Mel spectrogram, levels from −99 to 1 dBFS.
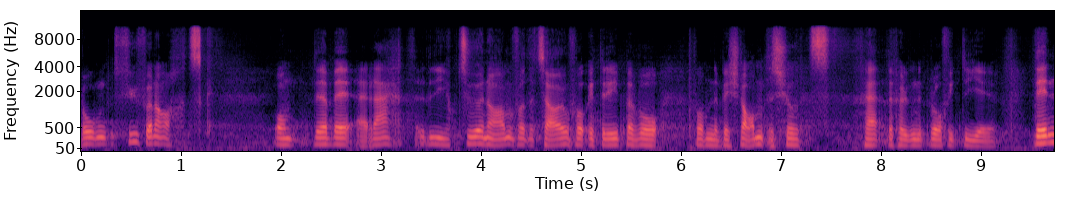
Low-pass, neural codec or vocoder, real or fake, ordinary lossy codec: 10.8 kHz; codec, 16 kHz in and 24 kHz out, 0.9 kbps, LongCat-Audio-Codec, four codebook decoder; fake; AAC, 96 kbps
